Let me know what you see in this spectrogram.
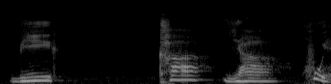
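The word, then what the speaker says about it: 미카야후: 원래 히브리어로 발음을 말하면은 미 카야후에 얘기해요.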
